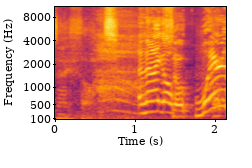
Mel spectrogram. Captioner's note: gasps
